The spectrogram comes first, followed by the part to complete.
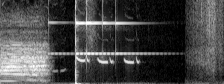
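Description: A calf mooing, one long call that fades out about half a second in, then a single sharp knock with a few short high chirps around it.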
